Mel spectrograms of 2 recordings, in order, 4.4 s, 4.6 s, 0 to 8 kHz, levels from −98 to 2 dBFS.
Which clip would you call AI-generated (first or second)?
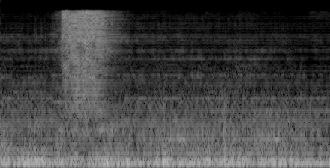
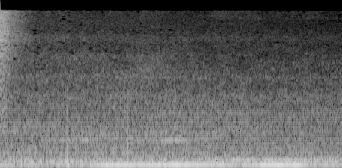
first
